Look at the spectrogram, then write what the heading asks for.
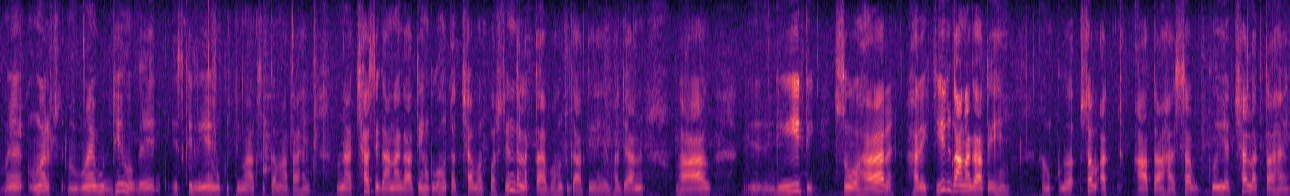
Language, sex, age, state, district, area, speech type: Hindi, female, 60+, Uttar Pradesh, Jaunpur, rural, spontaneous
